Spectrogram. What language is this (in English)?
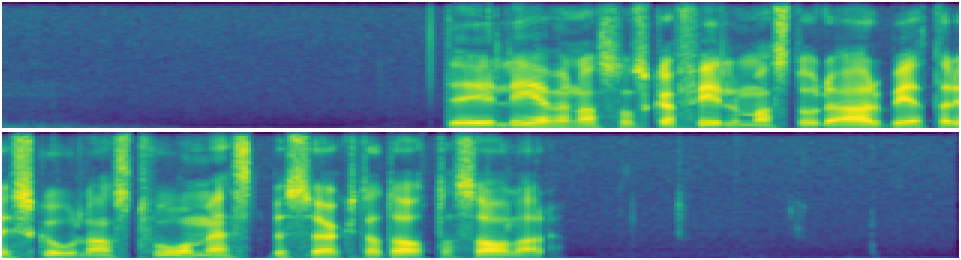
Swedish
